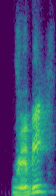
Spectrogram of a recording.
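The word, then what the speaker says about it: RWBY: but yeah that's that's also how you typically pronounce the name of the show Ruby okay good to know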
